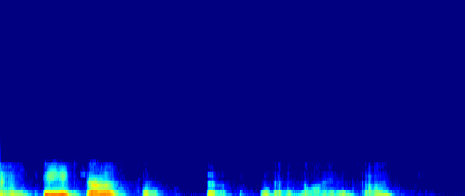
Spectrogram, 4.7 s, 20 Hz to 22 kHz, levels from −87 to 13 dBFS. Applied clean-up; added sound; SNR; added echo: neural mask model DeepFilterNet 3.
